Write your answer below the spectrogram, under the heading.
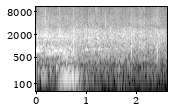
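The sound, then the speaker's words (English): Dense, steady applause from an audience welcoming a guest onto the stage at a live talk event, holding at a fairly even level throughout. “Please welcome to the stage, Mariam Khan! Give it up!”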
